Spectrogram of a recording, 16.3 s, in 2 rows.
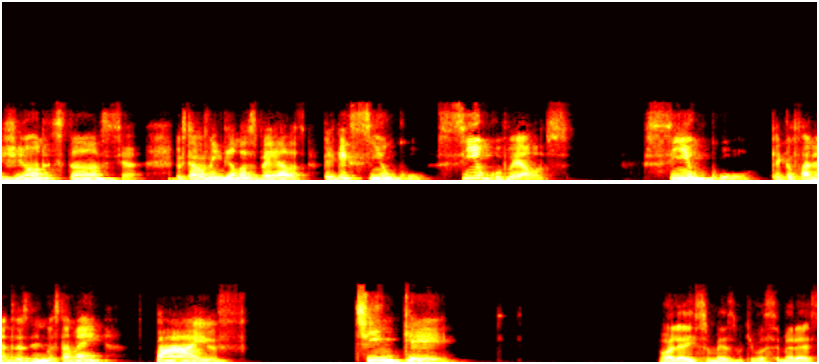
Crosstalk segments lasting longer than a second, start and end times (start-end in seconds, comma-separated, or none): none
